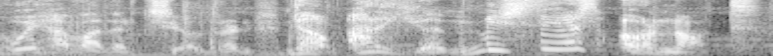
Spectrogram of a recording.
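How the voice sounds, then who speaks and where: An actor playing a proud, hot-tempered older nobleman in a video game, with a gravelly, haughty voice. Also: medium pitch, wildly swooping pitch, a little slow, bright, forceful tone, soft background music, heavily acted. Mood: scornful.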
